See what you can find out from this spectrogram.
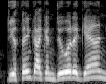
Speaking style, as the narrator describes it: he shouted out

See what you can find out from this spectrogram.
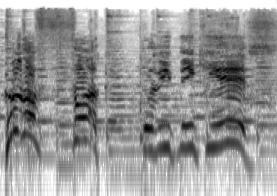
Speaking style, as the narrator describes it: He yells

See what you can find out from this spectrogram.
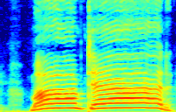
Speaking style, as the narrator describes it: cried Hadley

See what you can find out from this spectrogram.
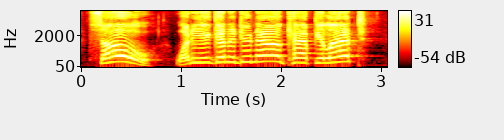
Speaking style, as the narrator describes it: Milton yelled out

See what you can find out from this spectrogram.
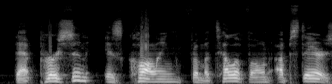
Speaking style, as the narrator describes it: said

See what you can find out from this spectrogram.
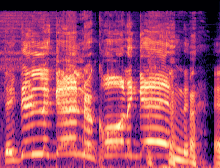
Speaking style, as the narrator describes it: He'd be yelling to his wife

